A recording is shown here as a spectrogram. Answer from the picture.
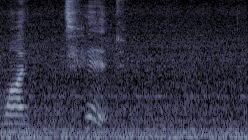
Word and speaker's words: wanted: So when the verb ends in a d or t sound or the actual letter, that's when we have the it sound. Like I said, need. What sound do we hear at the end? Need d sound. So then we say needed. How about want? We have a t sound. wanted. Then we add the itid to that word.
